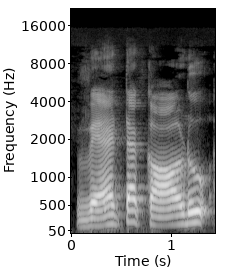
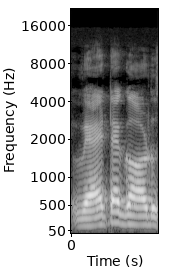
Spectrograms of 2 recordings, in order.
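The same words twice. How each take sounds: First: "వేటకాడు" with a hard k starting the second part; unvoiced K pronunciation. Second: "వేటగాడు" with k softened to g; softened G pronunciation. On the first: Teacher showing the harder form to students, "వేటకాడు" with hard k. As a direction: say "వేటకాడు" slowly, keeping the k sound in కాడు. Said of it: "అని పలకడం కంటే వేటగాడు". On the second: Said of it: "సులభం కాబట్టి వేటగాడే అంటాం". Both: Shown as a demonstration.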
